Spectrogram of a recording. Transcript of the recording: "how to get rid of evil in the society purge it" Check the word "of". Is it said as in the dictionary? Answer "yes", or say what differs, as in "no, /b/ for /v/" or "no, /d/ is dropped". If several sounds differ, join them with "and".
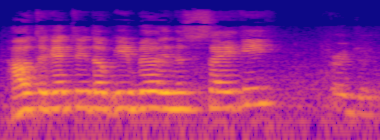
no, /p/ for /v/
